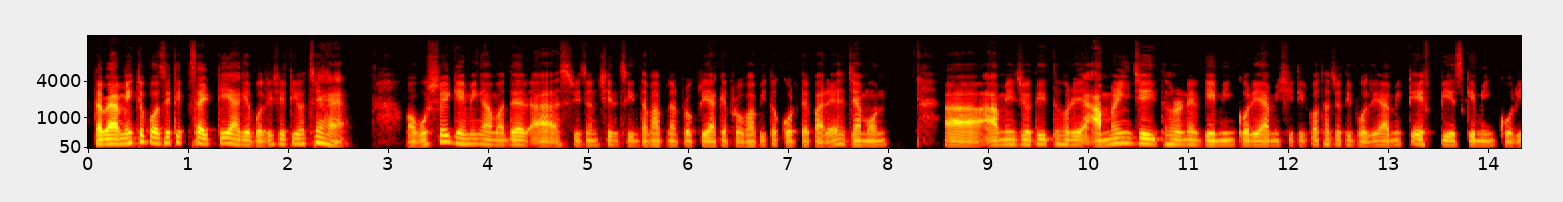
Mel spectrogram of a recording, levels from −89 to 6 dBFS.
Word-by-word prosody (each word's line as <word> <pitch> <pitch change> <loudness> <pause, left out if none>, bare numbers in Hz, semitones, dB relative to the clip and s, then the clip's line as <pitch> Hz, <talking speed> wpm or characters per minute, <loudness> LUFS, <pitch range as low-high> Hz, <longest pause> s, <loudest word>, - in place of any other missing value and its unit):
তবে 115 +1 +9
আমি 125 +2 +3
একটু 160 - +1
পজিটিভ 145 +2 +2
সাইড 125 - +5
টাই 140 - +4
আগে 110 -2 +2
বলি। 90 +2 -1
সেটি 120 +1 -3
হচ্ছে 150 +5 -4
হ্যাঁ। 85 -6 +1 0.7
অবশ্যই 125 - 0
গেমিং 125 -2 0
আমাদের 105 0 +1 0.2
আ - - +4 0.2
সৃজনশীল 100 +2 -7
চিন্তাভাবনার 95 -1 -4
প্রক্রিয়াকে 90 -1 -1
প্রভাবিত 90 +2 -4
করতে - - -3
পারে। - - 0 0.2
যেমন 95 -1 0 0.7
আ - - +6 0.4
আমি 110 +2 +1
যদি 110 +1 0
ধরে 110 -2 -1 0.2
আমি 120 +6 +1 0.2
যেই 125 -3 +4
ধরনের 110 -1 -1
গেমিং 100 +1 0
করি 100 -1 +2
আমি 95 +1 -6
সেটির 100 - -10
কথা 105 +2 -3
যদি 110 - -6
বলি 85 0 -2
আমি 100 +2 -7
একটু - - -9
FPS 95 -3 -3
গেমিং 95 -2 -2 0.2
করি। - - -3
105 Hz, 170 wpm, -26 LUFS, 95-115 Hz, 0.7 s, তবে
